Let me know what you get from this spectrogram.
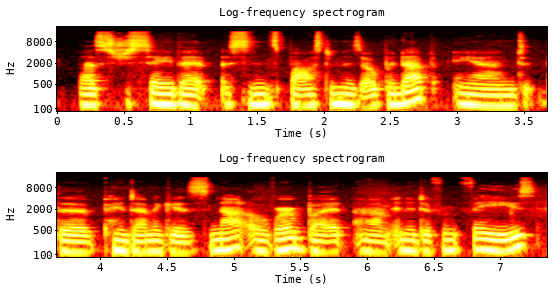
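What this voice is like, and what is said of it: Hoarse, strained lost voice. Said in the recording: “As you can tell, I lost my voice. ... going back to my normal life has taken a toll on my voice. ... you guys get this voice today”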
